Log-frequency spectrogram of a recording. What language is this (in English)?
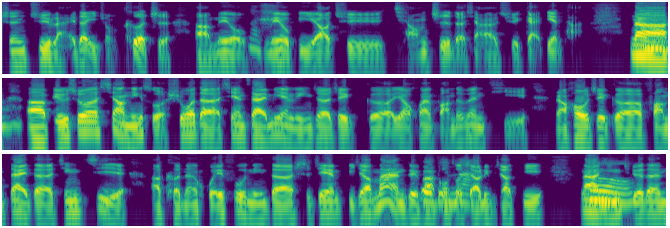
Chinese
